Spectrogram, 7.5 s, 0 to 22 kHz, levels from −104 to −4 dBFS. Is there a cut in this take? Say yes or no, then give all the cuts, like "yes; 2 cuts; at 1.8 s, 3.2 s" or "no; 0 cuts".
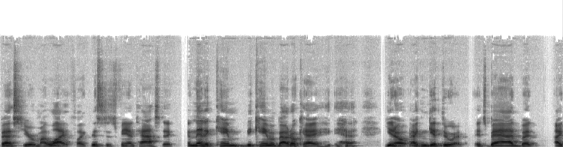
yes; 2 cuts; at 2.4 s, 5.5 s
